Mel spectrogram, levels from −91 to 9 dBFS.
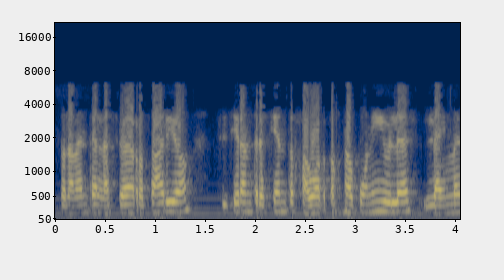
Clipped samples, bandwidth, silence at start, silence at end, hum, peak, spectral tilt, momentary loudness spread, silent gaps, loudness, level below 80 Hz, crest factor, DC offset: under 0.1%; 6.4 kHz; 0.05 s; 0 s; none; -8 dBFS; -5 dB/octave; 5 LU; none; -21 LUFS; -56 dBFS; 12 dB; under 0.1%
